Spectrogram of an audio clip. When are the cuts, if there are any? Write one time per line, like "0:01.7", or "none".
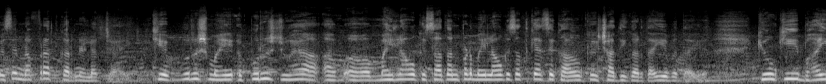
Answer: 0:01.5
